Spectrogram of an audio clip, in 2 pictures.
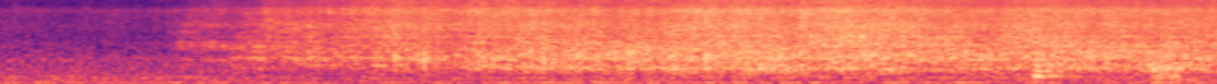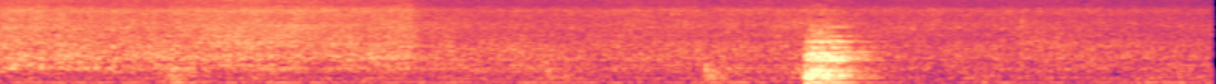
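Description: Food sizzling in a hot pan: a loud hissing sizzle starts about a second in, eases to a quieter sizzle after about five seconds, and is broken near the end by a single sharp clank.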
